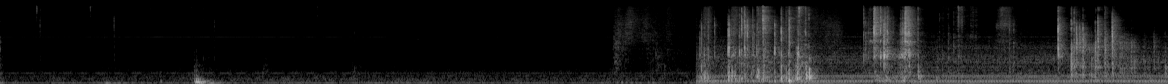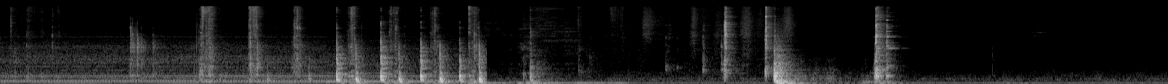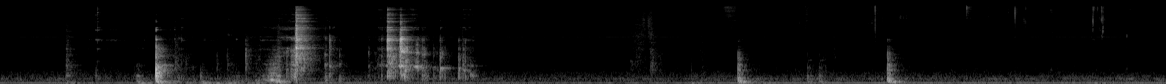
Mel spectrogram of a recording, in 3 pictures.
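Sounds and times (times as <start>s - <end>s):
microwave oven humming: 0.0s - 18.2s, 19.4s - 35.0s
knife chopping on wooden board: 13.7s - 16.6s.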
